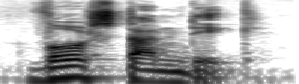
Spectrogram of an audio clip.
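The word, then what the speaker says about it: Vollständig: Volstandig is how you say it phonetically.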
